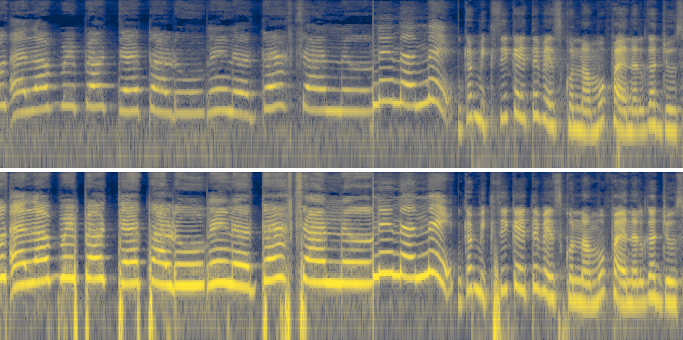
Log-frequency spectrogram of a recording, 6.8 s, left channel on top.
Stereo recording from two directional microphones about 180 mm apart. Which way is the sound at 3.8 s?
50° right (ahead or behind).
